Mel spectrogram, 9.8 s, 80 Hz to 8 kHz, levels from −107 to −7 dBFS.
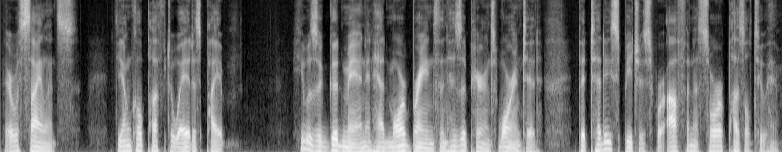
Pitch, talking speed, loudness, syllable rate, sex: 90 Hz, 200 wpm, -19 LUFS, 6.1 syllables/s, male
